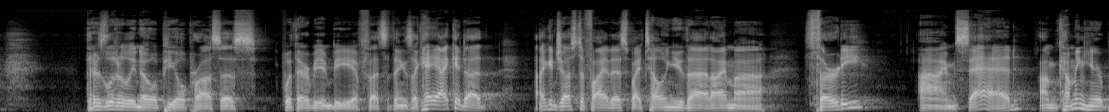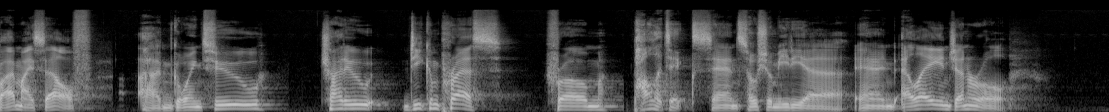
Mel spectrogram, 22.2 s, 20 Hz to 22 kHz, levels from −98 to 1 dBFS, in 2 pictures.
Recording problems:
squashed, flat; heavily

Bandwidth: 15 kHz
